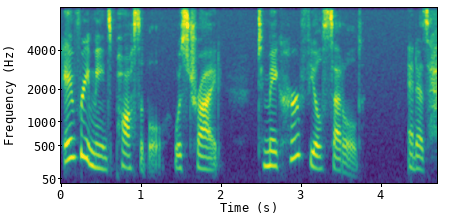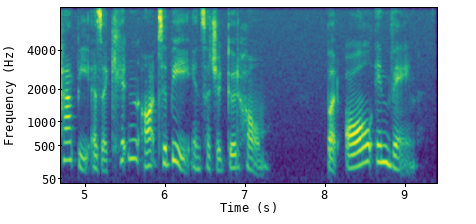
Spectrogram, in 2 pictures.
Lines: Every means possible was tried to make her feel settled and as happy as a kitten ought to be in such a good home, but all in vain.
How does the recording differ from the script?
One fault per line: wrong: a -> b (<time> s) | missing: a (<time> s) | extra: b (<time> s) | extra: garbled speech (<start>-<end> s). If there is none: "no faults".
no faults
